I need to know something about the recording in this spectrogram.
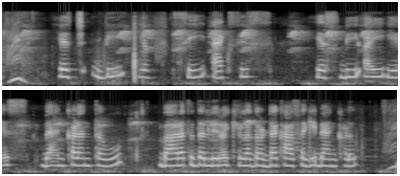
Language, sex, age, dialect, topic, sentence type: Kannada, female, 18-24, Mysore Kannada, banking, statement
